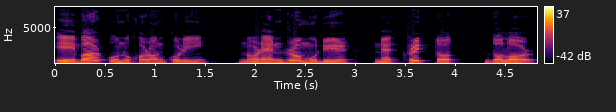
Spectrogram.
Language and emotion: Assamese, neutral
